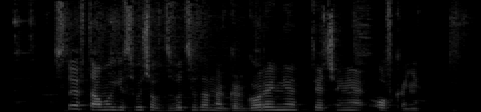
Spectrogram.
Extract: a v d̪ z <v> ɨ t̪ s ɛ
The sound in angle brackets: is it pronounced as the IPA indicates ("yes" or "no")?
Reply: yes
